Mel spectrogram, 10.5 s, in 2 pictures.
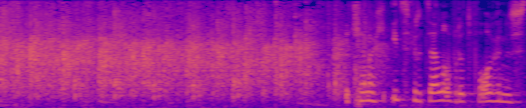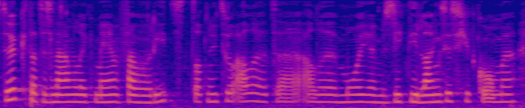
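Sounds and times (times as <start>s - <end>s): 
audience applause: 0.0s - 3.9s
speech: 3.5s - 10.5s.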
